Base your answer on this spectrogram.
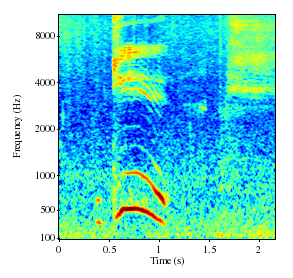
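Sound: baby babbling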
